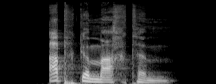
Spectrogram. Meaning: strong dative masculine/neuter singular of abgemacht
- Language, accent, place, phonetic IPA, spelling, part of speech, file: German, Germany, Berlin, [ˈapɡəˌmaxtəm], abgemachtem, adjective, De-abgemachtem.ogg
